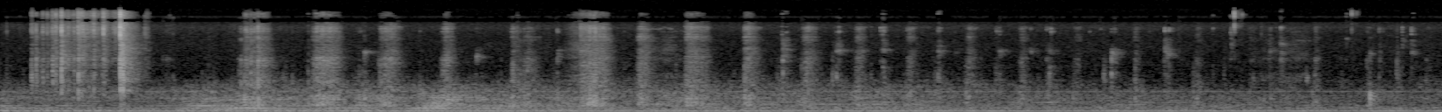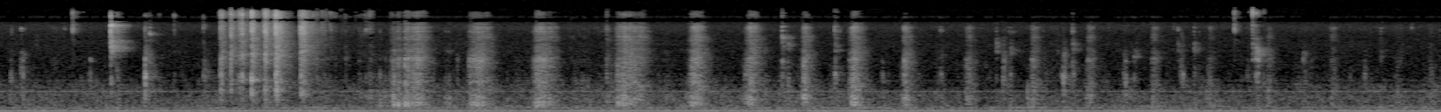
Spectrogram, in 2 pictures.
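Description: Toast spread with jam being bitten into and chewed, a series of close crunches that come in clusters, with a quicker run of them in the second half.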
